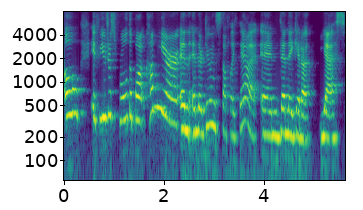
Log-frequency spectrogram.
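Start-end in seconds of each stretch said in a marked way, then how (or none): 0.0-2.3 put-on tiny, very high small-child baby talk. Imitating investigators coaxing a child spirit: imitating baby talk. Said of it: "let's say baby talk or the, the small voice".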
